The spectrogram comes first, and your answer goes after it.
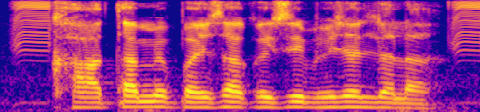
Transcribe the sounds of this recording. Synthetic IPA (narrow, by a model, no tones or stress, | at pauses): kʰaːt̪amẽpəjs̬akəis̬ebʱeːd͡ʒəld͡ʒalaː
